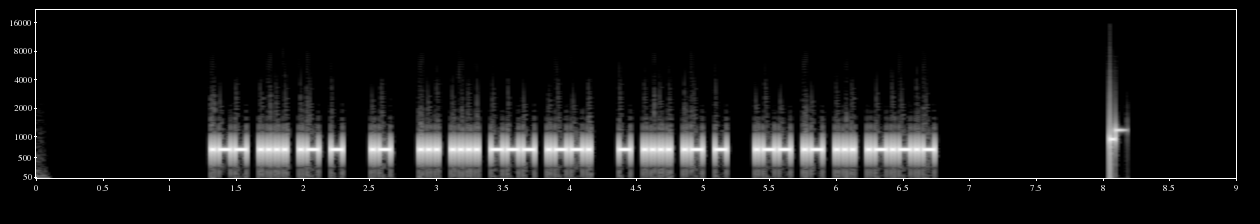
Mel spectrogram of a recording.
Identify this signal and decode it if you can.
Morse code, heard as a keyed tone, about 40 wpm, 700 Hz. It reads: WHAT A SHOP THAT WAS.
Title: Sentences from Top 1600 Words 40wpm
